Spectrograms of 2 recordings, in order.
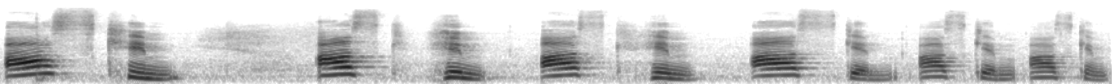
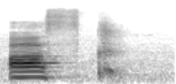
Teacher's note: So, the thing with the K is that the K is sort of aspirated in the end.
